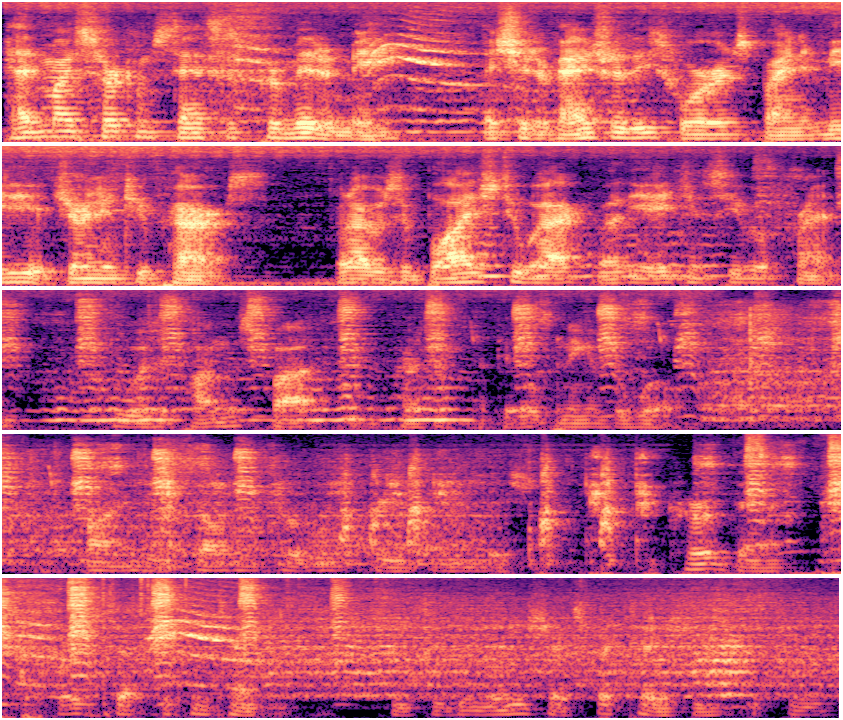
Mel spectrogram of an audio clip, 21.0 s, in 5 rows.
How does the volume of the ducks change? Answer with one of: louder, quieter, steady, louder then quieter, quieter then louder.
louder.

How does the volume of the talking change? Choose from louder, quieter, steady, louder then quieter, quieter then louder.
quieter.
